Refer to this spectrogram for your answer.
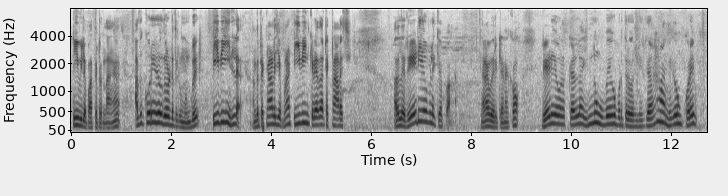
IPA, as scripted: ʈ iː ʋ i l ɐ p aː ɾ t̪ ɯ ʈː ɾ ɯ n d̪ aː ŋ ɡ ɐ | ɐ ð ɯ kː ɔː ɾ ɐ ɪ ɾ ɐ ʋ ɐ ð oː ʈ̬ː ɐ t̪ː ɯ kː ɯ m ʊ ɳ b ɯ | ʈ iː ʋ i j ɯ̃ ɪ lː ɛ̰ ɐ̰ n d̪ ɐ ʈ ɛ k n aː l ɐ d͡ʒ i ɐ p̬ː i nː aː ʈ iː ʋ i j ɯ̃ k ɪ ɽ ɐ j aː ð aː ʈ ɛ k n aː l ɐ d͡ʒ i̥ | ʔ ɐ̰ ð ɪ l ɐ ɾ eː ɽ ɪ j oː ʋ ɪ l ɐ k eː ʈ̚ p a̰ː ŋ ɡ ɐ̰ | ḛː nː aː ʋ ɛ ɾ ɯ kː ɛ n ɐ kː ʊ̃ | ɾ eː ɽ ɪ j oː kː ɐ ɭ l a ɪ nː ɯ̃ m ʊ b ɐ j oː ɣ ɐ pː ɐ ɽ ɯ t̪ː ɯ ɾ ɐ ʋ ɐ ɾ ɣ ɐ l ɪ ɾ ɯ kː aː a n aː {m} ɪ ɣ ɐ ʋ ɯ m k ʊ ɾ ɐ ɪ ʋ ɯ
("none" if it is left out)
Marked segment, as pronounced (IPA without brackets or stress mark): m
